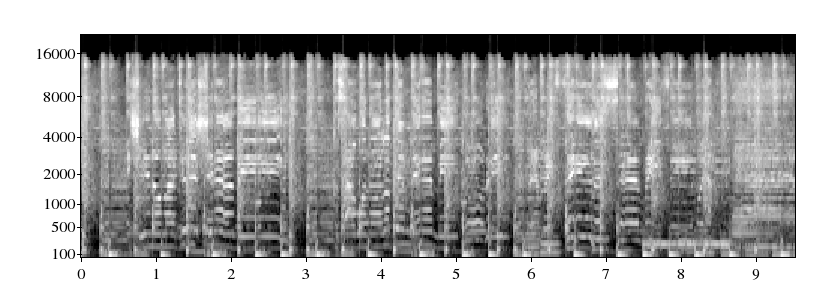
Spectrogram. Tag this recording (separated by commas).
Music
